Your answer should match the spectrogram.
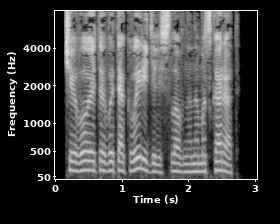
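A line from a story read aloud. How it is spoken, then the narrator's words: Grinding growl. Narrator (Russian): прорычал он голосом, похожим на скрежет бетономешалки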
